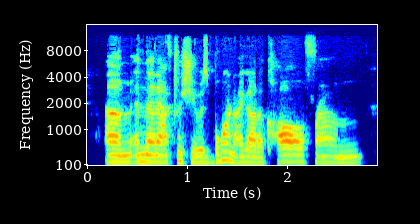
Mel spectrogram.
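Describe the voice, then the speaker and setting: Against a quiet background, a woman with an American accent talks at a moderate pace in a very deep, low pitch. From US Northeast (Pennsylvania). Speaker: writer. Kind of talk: casual interview conversation. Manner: animated, laughs often. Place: home room. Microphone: earbuds.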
